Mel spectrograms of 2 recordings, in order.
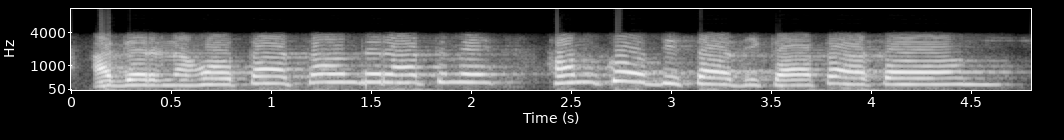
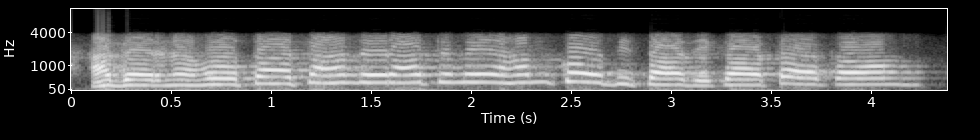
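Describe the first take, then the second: The two takes are said the same way.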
